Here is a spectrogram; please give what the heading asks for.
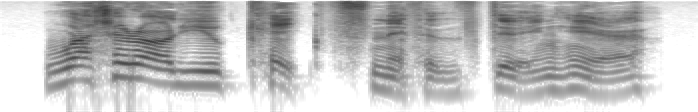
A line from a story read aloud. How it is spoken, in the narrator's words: demanded Carmelita, in an obnoxious voice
